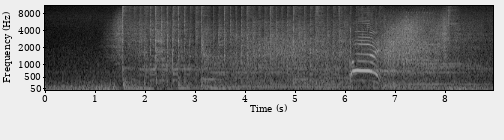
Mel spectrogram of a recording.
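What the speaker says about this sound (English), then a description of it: "A spotter plane is heading straight for Theo" A spotter plane flies overhead in the Australian outback, its engine drone rising and passing with a strong tonal sweep midway through, loud and continuous over the open landscape.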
